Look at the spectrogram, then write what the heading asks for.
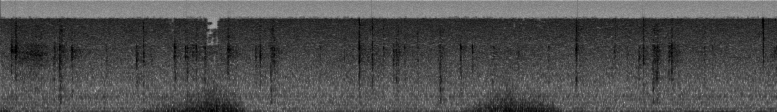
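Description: Keys clatter on a computer keyboard in steady, close typing that runs throughout, with two soft low rumbles swelling underneath.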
